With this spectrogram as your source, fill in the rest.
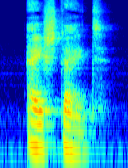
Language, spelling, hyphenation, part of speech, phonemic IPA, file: Dutch, ijstijd, ijs‧tijd, noun, /ˈɛi̯s.tɛi̯t/, Nl-ijstijd.ogg
- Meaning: an ice age, a glaciation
